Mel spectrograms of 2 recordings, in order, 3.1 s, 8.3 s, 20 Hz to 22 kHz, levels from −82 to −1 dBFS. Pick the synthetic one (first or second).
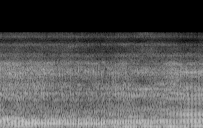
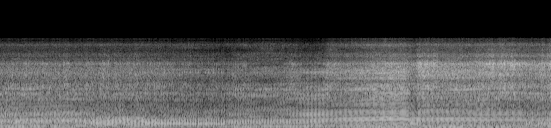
first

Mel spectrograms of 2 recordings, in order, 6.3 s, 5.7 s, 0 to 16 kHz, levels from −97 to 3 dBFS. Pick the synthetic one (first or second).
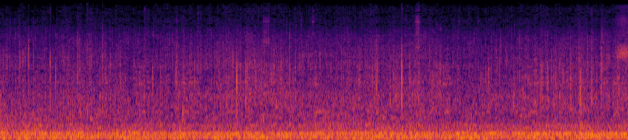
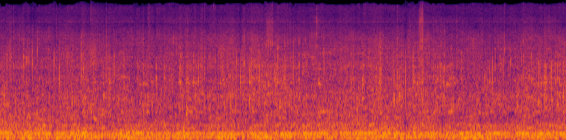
second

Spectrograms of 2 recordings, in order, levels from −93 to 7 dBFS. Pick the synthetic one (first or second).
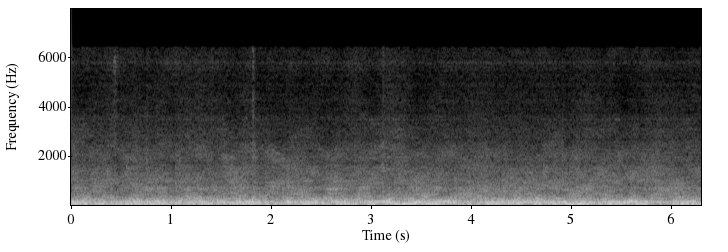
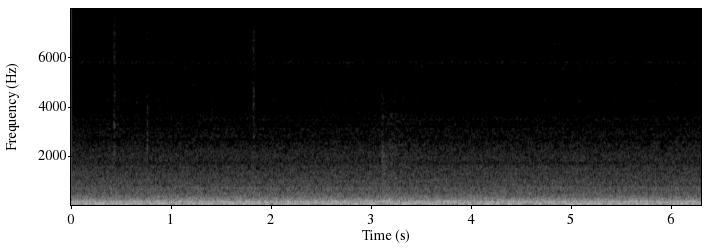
first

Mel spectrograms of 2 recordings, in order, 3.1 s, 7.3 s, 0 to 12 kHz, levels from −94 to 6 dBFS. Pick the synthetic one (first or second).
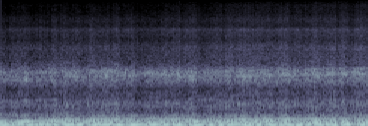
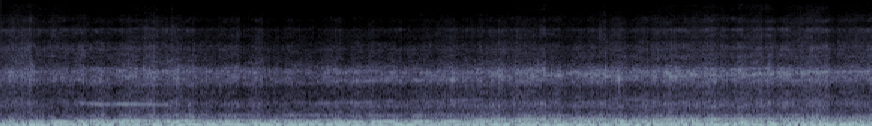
second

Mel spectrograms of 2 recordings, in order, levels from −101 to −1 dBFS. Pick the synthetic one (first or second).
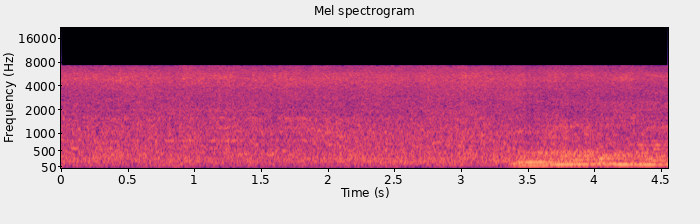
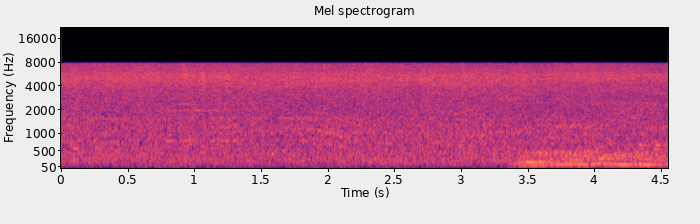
first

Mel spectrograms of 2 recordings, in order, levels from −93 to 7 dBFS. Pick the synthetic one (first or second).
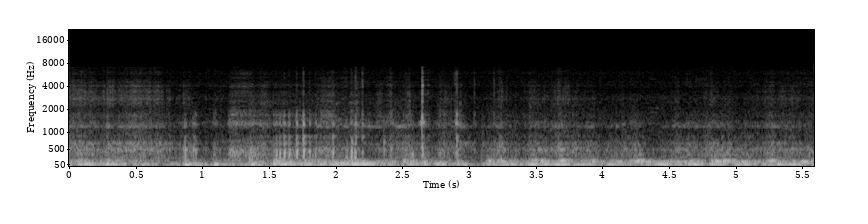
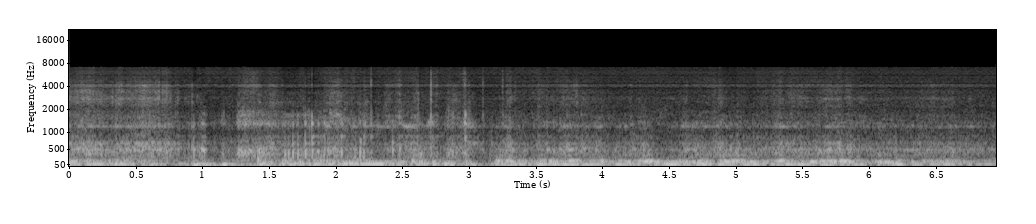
second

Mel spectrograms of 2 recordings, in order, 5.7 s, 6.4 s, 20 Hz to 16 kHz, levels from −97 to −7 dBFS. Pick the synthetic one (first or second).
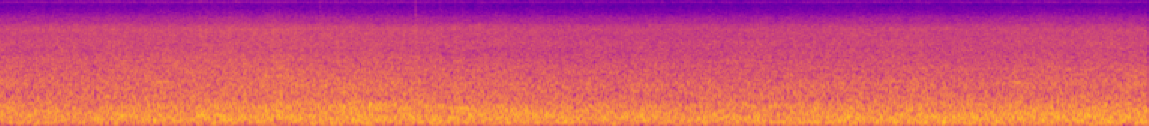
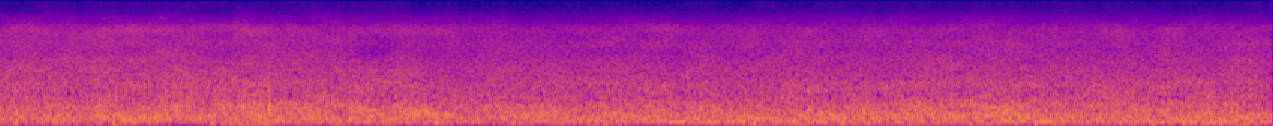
second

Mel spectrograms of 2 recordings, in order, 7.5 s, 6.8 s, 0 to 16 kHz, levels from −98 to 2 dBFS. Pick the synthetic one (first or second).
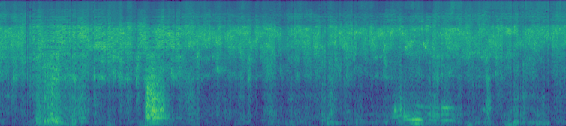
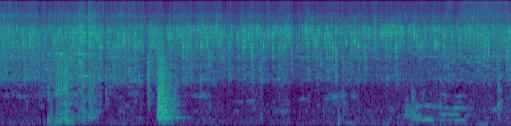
first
